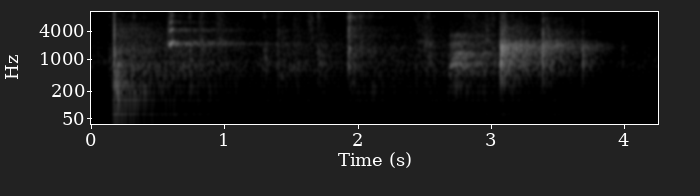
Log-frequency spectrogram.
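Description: Table tennis rally: the plastic ball clicking off rubber bats and the table several times, with squeaks of shoes on the court floor, ending in a brief loud vocal burst from a player about three seconds in as the point is won.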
